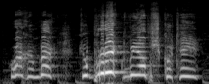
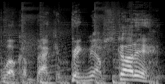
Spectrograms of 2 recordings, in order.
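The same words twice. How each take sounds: First: It is said in a Mario impression. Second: It is said in his normal voice.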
